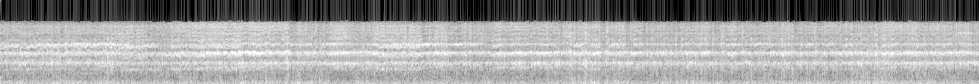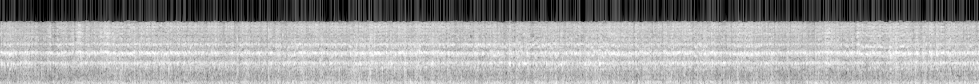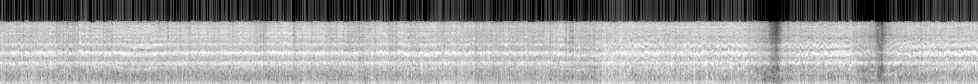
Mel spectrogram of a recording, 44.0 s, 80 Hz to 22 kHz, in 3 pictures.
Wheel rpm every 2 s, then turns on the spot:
180, 200, 230, 220, 230, 230, 230, 230, 230, 230, 230, 220, 230, 230, 220, 230, 230, 230, 230, 200, 150, 140.
none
